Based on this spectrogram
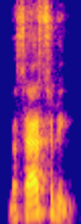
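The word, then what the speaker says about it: necessary: ई नेसेसरी नेसेसरी नेसेसरी नेस के ऊपर stress करेंगे उसके बाद श साउंड है यह वर्ड कभी भी गलत नहीं होगा नेसेसरी नेसेसरी नेसेसरी वर्ड नहीं है इसके फोर सिलेबल है फर्स्ट के ऊपर स्ट्रेस है नेसेसरी य आप सुन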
